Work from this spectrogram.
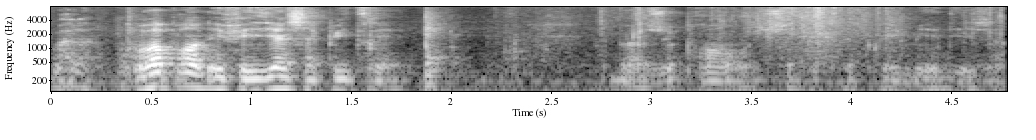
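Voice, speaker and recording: A man preaching a sermon as pastor, who has a cold and coughs. He moves between shouted, fervent lines and quiet, mumbled asides. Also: fairly low pitch, animated, moderate pace, vocal fry, noisy background. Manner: speaks in tongues in bursts.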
